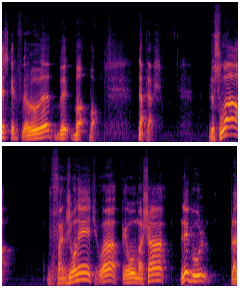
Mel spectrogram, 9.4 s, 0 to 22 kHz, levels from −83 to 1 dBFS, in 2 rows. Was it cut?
no; 0 cuts

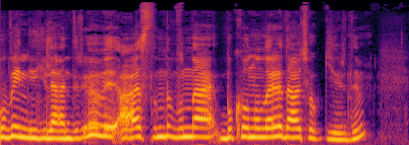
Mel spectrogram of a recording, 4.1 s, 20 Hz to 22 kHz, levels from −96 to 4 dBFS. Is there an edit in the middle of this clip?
no; 0 cuts

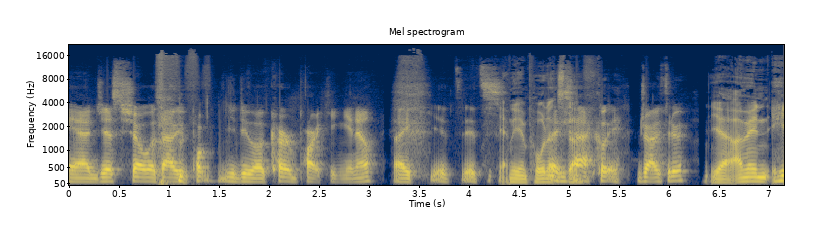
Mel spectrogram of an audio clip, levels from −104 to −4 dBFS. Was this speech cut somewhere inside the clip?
yes; 3 cuts; at 3.1 s, 4.4 s, 5.6 s

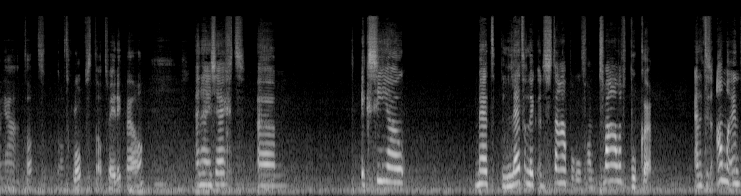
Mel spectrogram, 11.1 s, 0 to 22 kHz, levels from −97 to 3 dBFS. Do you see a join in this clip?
no; 0 cuts

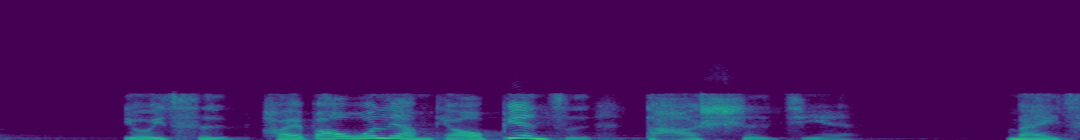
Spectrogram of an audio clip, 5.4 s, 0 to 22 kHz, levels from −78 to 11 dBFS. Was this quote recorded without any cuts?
no; 1 cut; at 1.3 s

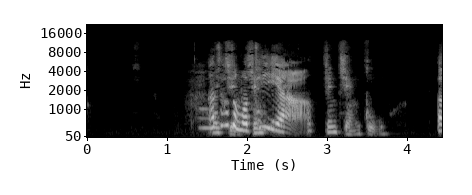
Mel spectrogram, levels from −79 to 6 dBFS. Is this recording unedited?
yes; 0 cuts

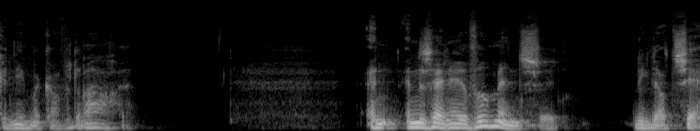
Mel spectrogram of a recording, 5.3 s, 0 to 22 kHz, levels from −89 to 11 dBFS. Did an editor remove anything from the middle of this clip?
no; 0 cuts

